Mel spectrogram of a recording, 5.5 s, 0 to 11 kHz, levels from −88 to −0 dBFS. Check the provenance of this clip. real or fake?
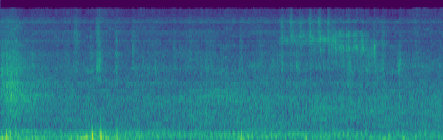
fake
